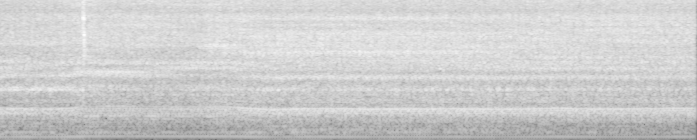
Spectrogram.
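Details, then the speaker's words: Ford BA/BF Falcon Barra engine at quiet idle before replacement of the ribbed idler and tensioner pulleys; a steady thin whine rings through the belt drive from worn idler pulley bearings. "What I'll do first is let you have a listen to them. They're not in the greatest shape."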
